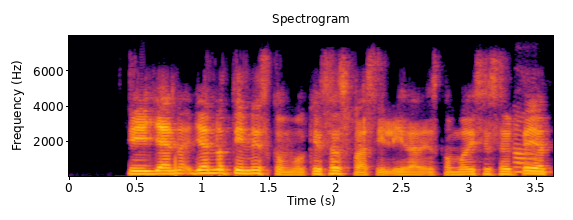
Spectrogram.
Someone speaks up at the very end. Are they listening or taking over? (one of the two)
listening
